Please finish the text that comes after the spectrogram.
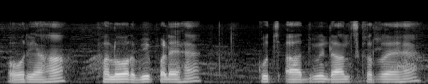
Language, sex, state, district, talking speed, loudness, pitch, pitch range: Hindi, male, Uttar Pradesh, Saharanpur, 170 wpm, -17 LUFS, 120 Hz, 115-130 Hz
